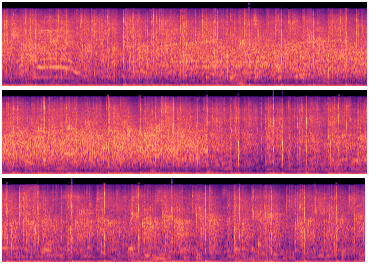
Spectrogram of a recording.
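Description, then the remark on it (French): A group of classmates gathered around a table applauds steadily for about eleven seconds to congratulate them, a dense, even patter of many hands clapping at once with no voices standing out. “Et on va profiter du fait que vous soyez tous là, réunis ici autour de la table, pour que vous puissiez bénéficier, on va dire, des applaudissements de vos camarades qui sont ici présents, qui vont vous féliciter.”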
